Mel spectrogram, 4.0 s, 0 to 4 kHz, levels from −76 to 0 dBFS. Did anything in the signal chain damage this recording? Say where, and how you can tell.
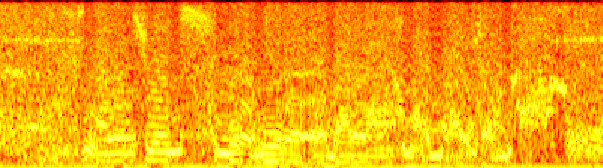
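Yes. The damage is at the sample-format conversion: companded audio read as linear. A-law bytes are played as plain 8-bit samples without expansion, so the speech is loud, buzzy and distorted throughout, with heavy noise in pauses. Simple clipping would leave the pauses quiet.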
